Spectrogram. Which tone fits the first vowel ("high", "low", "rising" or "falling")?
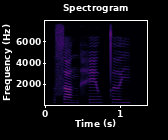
low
